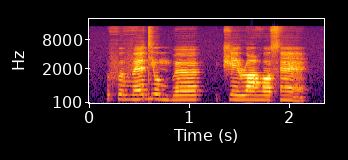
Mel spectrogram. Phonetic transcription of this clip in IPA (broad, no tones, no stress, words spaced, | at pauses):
fɵvɛ djombœ | t͡ʃeɹɑɦɔsɛ̃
